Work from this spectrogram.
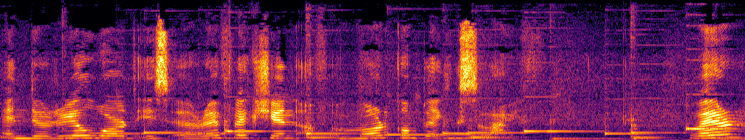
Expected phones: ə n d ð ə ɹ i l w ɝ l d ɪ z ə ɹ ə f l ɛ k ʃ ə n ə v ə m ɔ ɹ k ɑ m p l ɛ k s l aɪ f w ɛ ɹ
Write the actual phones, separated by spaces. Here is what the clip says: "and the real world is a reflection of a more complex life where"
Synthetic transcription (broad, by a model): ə n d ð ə ɹ i l w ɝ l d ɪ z ə ɹ ə f l ɛ k ʃ ə n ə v ə m ɔ ɹ k ɑ m p l ɛ k s l aɪ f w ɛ ɹ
